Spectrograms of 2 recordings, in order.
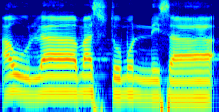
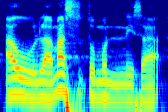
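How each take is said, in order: First: The vowel after l is long. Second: The vowel after l is short. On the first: "dibaca panjang" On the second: "jauh berbeda"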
